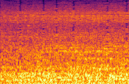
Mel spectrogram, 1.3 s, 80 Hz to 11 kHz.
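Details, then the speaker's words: 1996 Ford F-150 V8 being diagnosed for high idle (owner suspects bad TPS): with the intake ductwork removed, the MAF detects no airflow, so it runs rough with a deep, heavy, slightly uneven idle rumble. "And now the reason it's running crappy like right now is because we got the ductwork off and the mass airflow isn't detecting any air going through it."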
